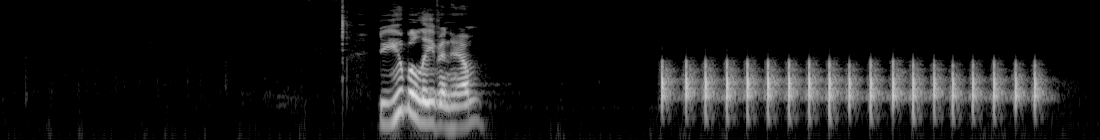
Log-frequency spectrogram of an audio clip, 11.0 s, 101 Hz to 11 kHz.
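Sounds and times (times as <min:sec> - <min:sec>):
speech: 0:03.8 - 0:04.9
knocking on a door: 0:06.6 - 0:10.6.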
